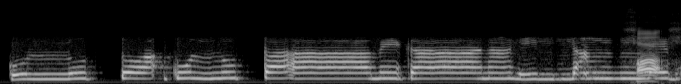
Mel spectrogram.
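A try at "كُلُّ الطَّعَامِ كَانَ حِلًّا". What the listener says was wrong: हा को दुरुस्त करें, कान हिल्लल।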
